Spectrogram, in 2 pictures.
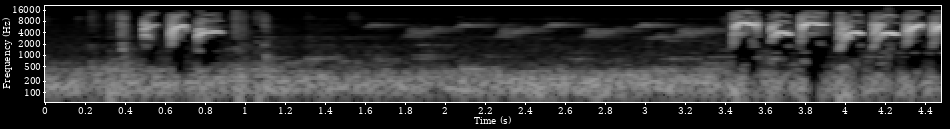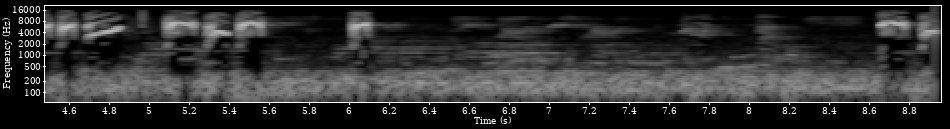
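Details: Java sparrow, called gelatik batu wingko, singing in a lively, productive way, used to prompt other birds to sing: bursts of high, sharp chirps and short clicking notes in quick runs, with a low background hum.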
